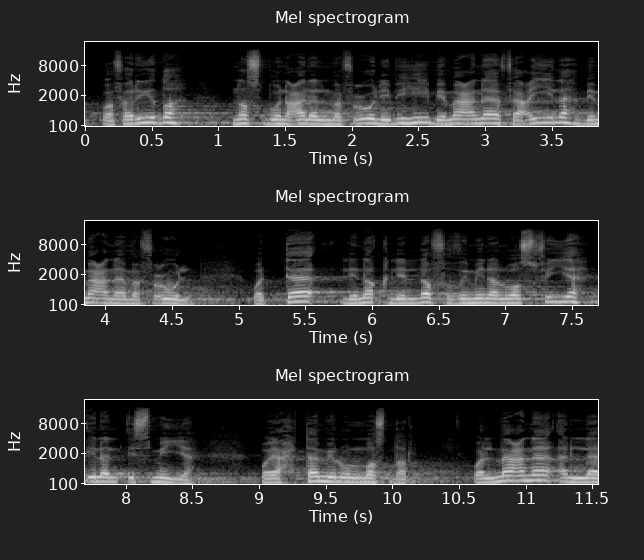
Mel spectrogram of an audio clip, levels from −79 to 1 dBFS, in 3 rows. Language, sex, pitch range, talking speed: Arabic, male, 150-185 Hz, 110 wpm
